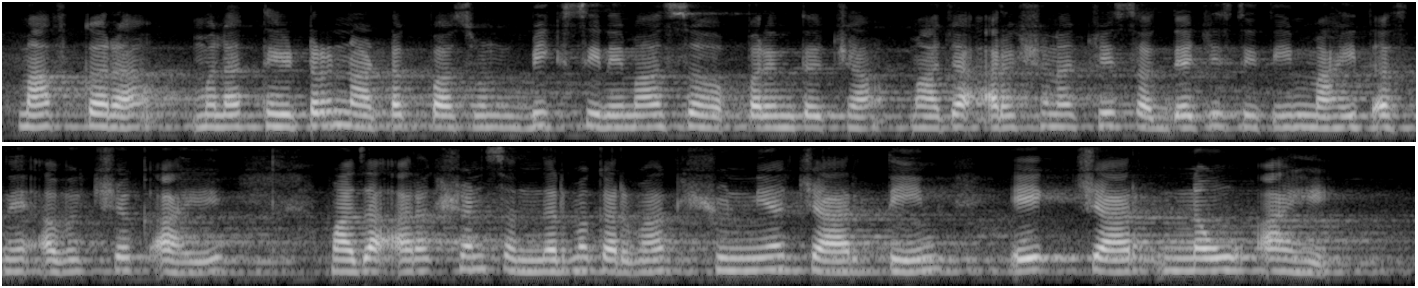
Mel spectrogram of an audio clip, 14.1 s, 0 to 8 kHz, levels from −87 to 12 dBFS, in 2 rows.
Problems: constant background noise, continuous background conversations, echo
